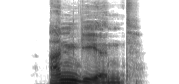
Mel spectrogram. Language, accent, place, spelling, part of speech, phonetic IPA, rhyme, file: German, Germany, Berlin, angehend, verb, [ˈanˌɡeːənt], -anɡeːənt, De-angehend.ogg
- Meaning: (adjective) aspiring; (verb) present participle of angehen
